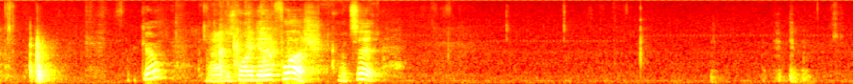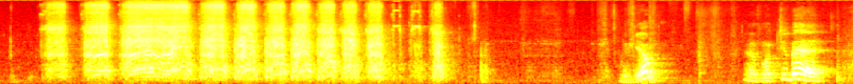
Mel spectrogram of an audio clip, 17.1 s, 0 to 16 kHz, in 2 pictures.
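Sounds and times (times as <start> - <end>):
cordless drill driving screw: 8.9 - 13.1.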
